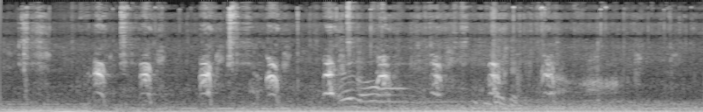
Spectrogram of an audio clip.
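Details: A Pomeranian on a morning walk at a sports hub gives short, high yips, about a dozen in quick bursts. A steady low rumble and people talking run underneath.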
